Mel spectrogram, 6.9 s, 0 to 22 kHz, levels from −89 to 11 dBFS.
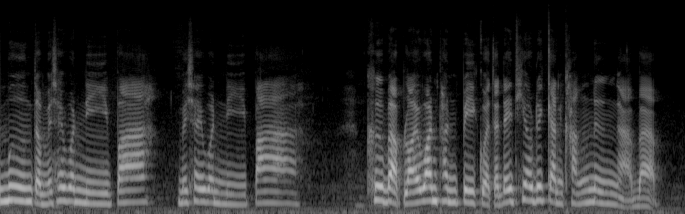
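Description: No dropouts, clicks, distortion or other technical faults turn up anywhere in the recording.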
